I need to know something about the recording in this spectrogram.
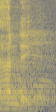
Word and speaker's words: Hyundai: Sejak anak-anak TK itu ditanamkan betul kita bisa kita dari tekad sehingga ketika di sana bikin Honda sini Hande Hyundai kan dibacanya Handai ya kan sana Honda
